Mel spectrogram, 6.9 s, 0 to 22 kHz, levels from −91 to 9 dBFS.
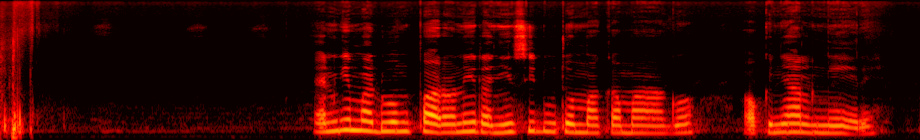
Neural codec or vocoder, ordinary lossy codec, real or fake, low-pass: vocoder, 44.1 kHz, 128 mel bands every 512 samples, BigVGAN v2; none; fake; none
